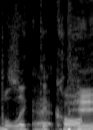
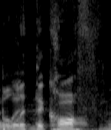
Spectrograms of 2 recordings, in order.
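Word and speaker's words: Biletnikoff: He was a year removed from, what, like 1,900 yards and 18 touchdowns Blitnikoff, is that how you pronounce it? – Yeah. – Yeah. – Let's go with that. – Blitnikoff winner.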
